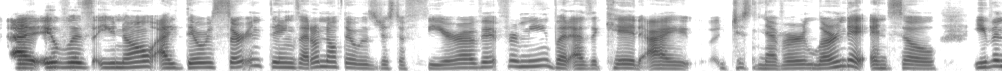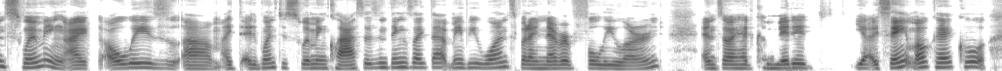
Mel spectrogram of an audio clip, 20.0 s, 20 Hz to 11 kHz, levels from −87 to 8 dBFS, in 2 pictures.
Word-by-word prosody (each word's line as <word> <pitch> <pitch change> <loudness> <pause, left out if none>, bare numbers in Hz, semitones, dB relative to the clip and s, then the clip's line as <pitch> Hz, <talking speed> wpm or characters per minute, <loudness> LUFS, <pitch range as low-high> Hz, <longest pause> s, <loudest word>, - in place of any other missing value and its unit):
I 185 -1 +10
it 215 +1 +6
was 210 -1 +2
you 200 +1 -1
know, 220 +4 +2
I 185 -1 +3
there 200 +1 +1
were 215 0 -2
certain 225 +8 0
things 215 -2 -2
I 180 - +3
don't 230 +3 -1
know 235 -1 0
if 230 - -6
there 195 -2 -2
was 170 -3 -7
just 165 -2 -8
a 155 - -9
fear 165 +5 -2
of 195 - -6
it, 225 +1 -1
for 255 0 -6
me, 255 +3 -4
but 180 -4 +1
as 160 0 0
a 165 - -5
kid, 180 -1 0
I 155 -1 +3 0.4
just 195 -2 -6
never 160 +2 -1
learned 180 +10 +1
it, 265 - +6
and 165 -1 +1
so, 160 -2 -2 0.4
even 245 +5 +1
swimming, 215 0 0
I 160 0 +4
always, 180 0 -2
um, 150 -1 -2
I 160 -2 -4
I 165 - -4
went 195 +2 -4
to 195 - -9
swimming 180 0 -2
classes 170 +4 +1
and 210 0 -6
things 210 +1 -4
like 200 -1 -4
that 210 -1 -3
maybe 195 +1 -5
once, 195 +5 -4
but 175 - +1
I 170 - +3
never 165 +1 +1
fully 165 -2 -6
learned, 150 - -4 0.4
and 165 0 -1
so, 175 - 0
I 170 - +4
had 170 -2 -3
committed 180 0 0
t - - -22 0.3
yeah, 180 -2 -1
same, 195 +6 +6
okay, 215 +1 +2
cool 230 0 -4
185 Hz, 200 wpm, -26 LUFS, 165-210 Hz, 0.4 s, I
